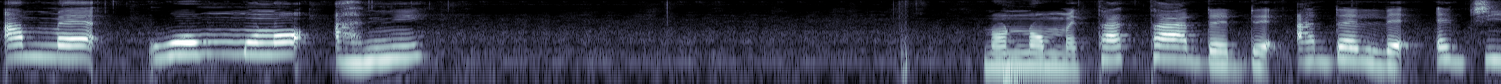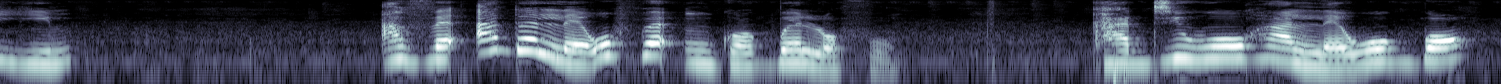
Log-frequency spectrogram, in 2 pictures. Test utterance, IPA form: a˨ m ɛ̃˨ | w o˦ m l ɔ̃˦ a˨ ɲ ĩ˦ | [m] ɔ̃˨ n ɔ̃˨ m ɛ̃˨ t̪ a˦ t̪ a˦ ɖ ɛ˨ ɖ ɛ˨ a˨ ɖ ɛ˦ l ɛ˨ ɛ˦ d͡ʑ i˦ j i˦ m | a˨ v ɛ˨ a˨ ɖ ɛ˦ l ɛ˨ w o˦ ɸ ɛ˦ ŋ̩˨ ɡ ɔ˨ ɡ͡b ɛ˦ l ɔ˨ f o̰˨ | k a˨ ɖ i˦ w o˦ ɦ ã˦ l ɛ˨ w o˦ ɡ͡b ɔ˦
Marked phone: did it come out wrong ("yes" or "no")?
yes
